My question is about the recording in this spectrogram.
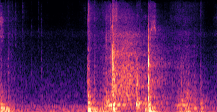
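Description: Kitchen cabinet drawer handled: a sharp knock a little under two seconds in, a rubbing slide as the drawer runs out on its runners, then a louder knock about three seconds in as it stops.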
